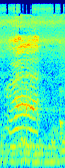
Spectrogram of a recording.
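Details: Newborn: a single strong, high-pitched wavering cry under a second over a steady low hum; ordinary newborn cry.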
